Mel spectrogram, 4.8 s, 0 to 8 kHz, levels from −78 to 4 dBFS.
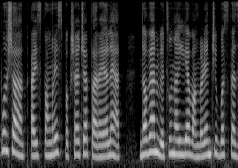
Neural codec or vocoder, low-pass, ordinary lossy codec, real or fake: codec, 16 kHz, 1 kbps, FunCodec, trained on LibriTTS, 50 frames a second; none; none; fake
